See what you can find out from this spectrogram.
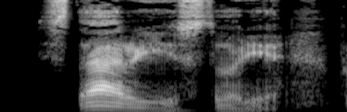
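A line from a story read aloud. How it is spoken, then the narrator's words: Muttered through teeth. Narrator (Russian): процедил Харри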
